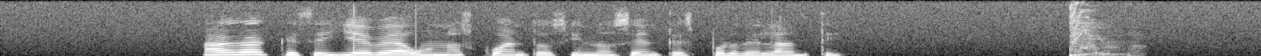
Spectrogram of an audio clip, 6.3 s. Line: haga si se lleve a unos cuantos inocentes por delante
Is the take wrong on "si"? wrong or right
wrong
